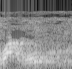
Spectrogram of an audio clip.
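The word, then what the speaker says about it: AUM: É o A1, que é a palavra homem. O A1 se escreve A-U-M, né?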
